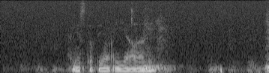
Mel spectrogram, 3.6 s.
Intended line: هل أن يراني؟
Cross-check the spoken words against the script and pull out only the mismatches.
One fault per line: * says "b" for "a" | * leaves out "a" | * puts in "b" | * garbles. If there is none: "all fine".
* puts in "يستطيع"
